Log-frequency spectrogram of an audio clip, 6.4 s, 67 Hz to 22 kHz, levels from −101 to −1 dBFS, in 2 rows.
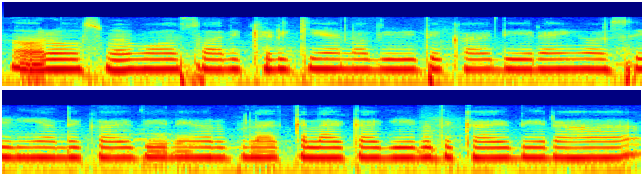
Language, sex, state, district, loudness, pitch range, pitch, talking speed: Hindi, male, Uttarakhand, Tehri Garhwal, -15 LUFS, 210-215 Hz, 215 Hz, 245 wpm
